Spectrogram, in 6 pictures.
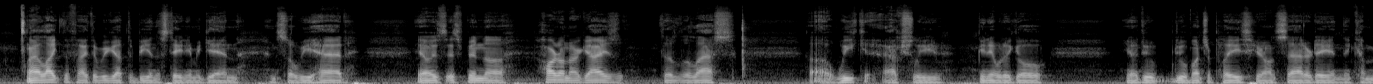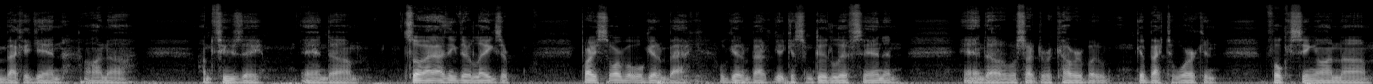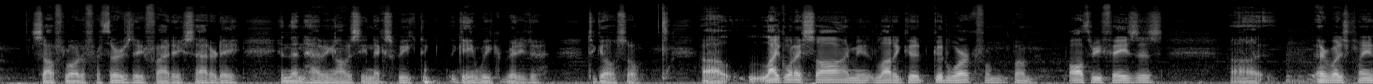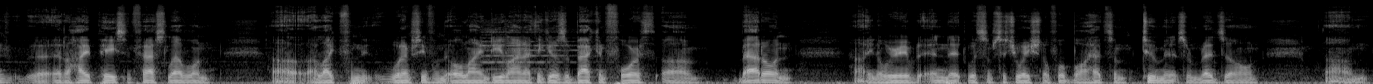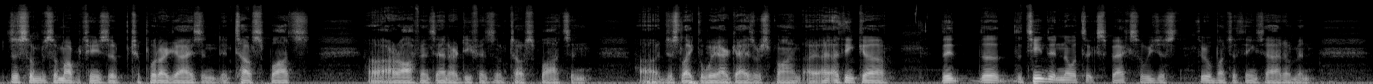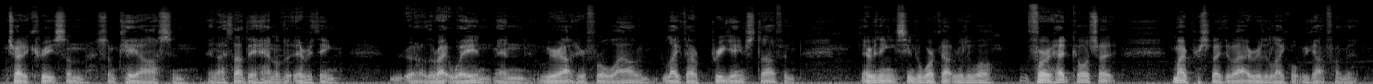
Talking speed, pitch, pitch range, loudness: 220 wpm, 80 Hz, 75-90 Hz, -25 LUFS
